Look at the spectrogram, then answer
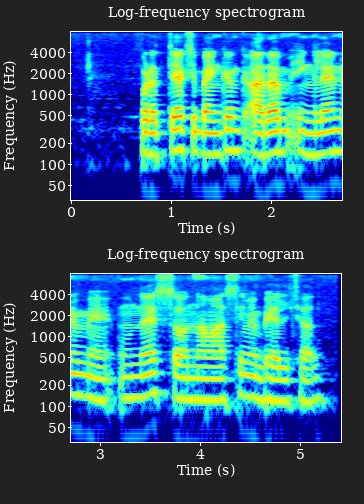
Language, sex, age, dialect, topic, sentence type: Maithili, female, 60-100, Southern/Standard, banking, statement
